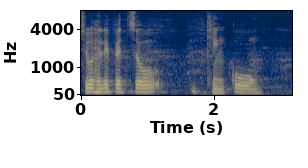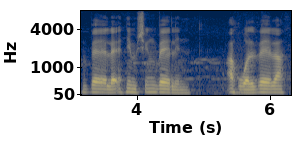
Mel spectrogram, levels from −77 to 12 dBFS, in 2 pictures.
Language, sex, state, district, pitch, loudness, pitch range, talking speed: Mizo, male, Mizoram, Aizawl, 120 Hz, -18 LUFS, 110-125 Hz, 135 wpm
